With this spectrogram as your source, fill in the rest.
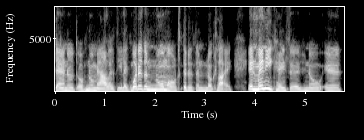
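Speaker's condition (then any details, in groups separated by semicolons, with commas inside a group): Deafness; relearned English and speech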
